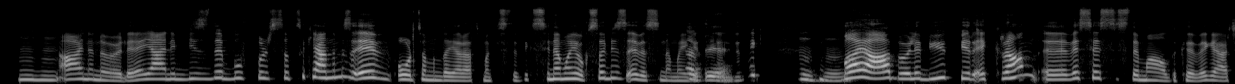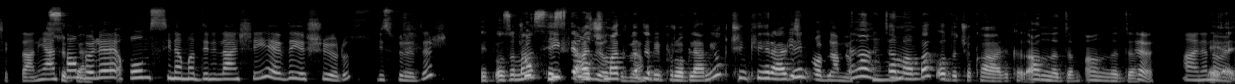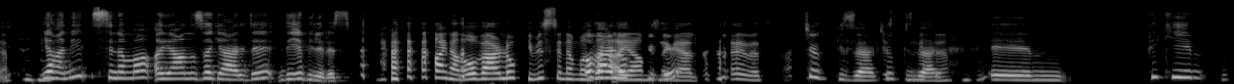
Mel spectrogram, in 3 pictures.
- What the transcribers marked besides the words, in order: tapping; in English: "home"; other background noise; chuckle; laughing while speaking: "Evet"; chuckle; other noise
- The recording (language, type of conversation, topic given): Turkish, podcast, Sinema salonunda mı yoksa evde mi film izlemeyi tercih edersin ve neden?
